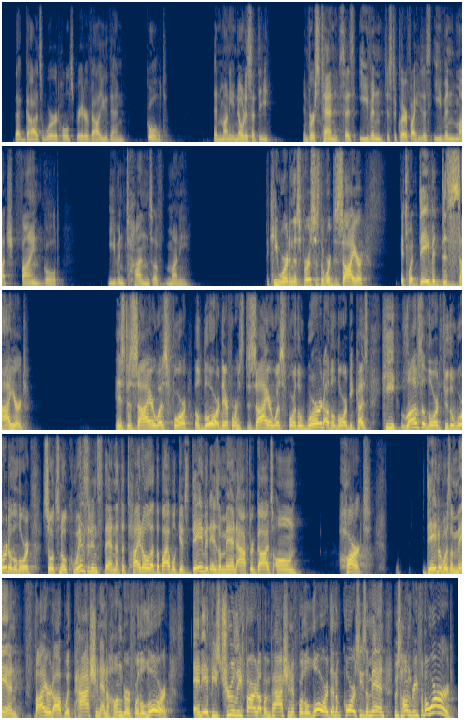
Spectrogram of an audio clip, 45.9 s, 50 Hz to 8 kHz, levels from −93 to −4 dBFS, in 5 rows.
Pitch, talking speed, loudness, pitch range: 175 Hz, 165 wpm, -17 LUFS, 130-195 Hz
